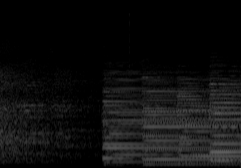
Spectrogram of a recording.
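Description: A grand piano starts playing about a second in with a sudden chord, then further notes and chords ringing on, after a second of fading background noise.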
